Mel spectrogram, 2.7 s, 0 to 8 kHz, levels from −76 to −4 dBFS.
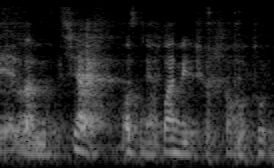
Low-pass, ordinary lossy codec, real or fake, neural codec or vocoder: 7.2 kHz; MP3, 64 kbps; fake; codec, 16 kHz, 0.8 kbps, ZipCodec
